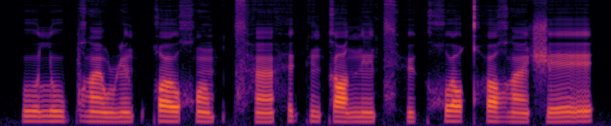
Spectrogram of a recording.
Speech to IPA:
u l u p ʁ æ̃ w ɳ ĩ p q u χ õ p t͡sʰ æ̃ h e k ĩ k ɑ n ĩ t͡sʰ y k χʷ ɑ w qʰ u ʁ æ̃ ʃ e

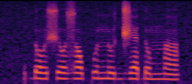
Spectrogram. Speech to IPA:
ɗ o˨ ʃ o˨ z ɔ˨ p u˨ n u˨ d͡ʒ ɛ˨ ɗ ʊ˨ m ã˨

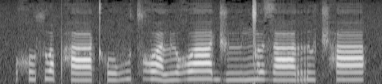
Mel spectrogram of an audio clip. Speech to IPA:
χʷ ə˧ sʷ ɑ˦ pʰ aː˨ kʰ o˨ v u˦ t͡s ʁʷ a˦˨ l ʉ˨ ʁʷ aː˦ d͡ʒ ʉː˨ ŋ͡ǀ ə˧ z aː˧ r ɯ˧ t͡ʃʰ aː˦

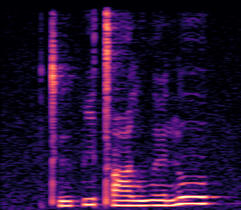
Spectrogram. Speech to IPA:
tʼ ʉ˨ p i˦ tʼ ɑ˨ l w ø˨ n o˦

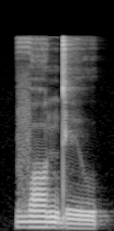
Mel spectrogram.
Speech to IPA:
v ɒ˧ n d ɪ˨ u̯

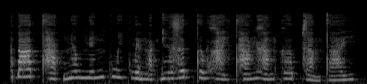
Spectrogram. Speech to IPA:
ɗ aː˦˥ t̚ t̪ʰ a˨˩ k̚ ɲ ə˧ w ŋ e˨˦ ŋ k w i˧ k w ḛ˧˨ m a˨˩ k̚ ɗ i˧ ə̯ z ə˦˥ t̚ t̪ ə˨˦ w ɣ a̤˨˩ j t̪ʰ a˨˦ ŋ ɣ a˨˦ n k əː˦˥ p̚ z a˧˩ m t̪ a˨˦ j

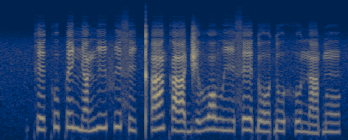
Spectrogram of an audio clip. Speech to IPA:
k eː˨ k u˦ p e˦ ɲ ã˨ ŋ iː˦ f i˦ s iː˨ kʼ ã˨˦ k aː˨ d͡ʒ ɪ˨ v ɔ˦ v iː˨ s eː˦ ɗ oː˨ ɗ u˨ h u˨ n ã˨ ɓ ũ˦

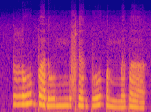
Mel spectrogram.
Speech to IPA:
lː uː ɡ p əː ɗ uː mː u f ɗ ɘː ɡ p uː k͡p ə mː ɘ p əː

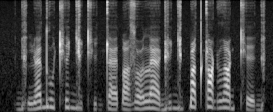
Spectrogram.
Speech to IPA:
ɡ e˩ ɡ ɳ æ˨˦ d̪ u˥˧ cʰ ɪ˦˥ ɟ i˧˩ cʰ i˩ ɡ ʈ æ˧˩˧ ɗ e˩ zˤ u˧˩˧ l æ˧˩ ɡ i˨˦ ɟ ɪ˧˩ k͡p i˥˧ tˤ ʈ æ˥˧ ɡ ðˤ i˥˧ ɡ cʰ e˧˩˧ ɡ

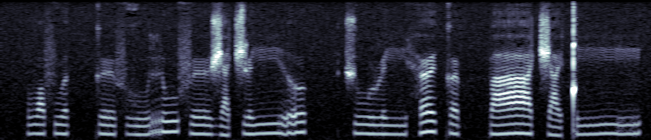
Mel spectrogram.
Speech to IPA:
β ɔ f u ə̯ kː øː f ɣ u r uː f øː ʒ a t͡ʃ ɭ iː ʊ̯ | t͡ʃ uː ɭ iː h œ ɪ̯ k œ pː aː t͡ʃ a ɪ̯ ǃ iː

